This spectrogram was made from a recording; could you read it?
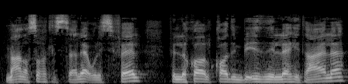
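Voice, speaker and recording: This mid-range male voice carries an Egyptian Arabic accent as he leads a televised Quran recitation class. He quizzes the audience at a brisk clip, then lingers slowly over each word.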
